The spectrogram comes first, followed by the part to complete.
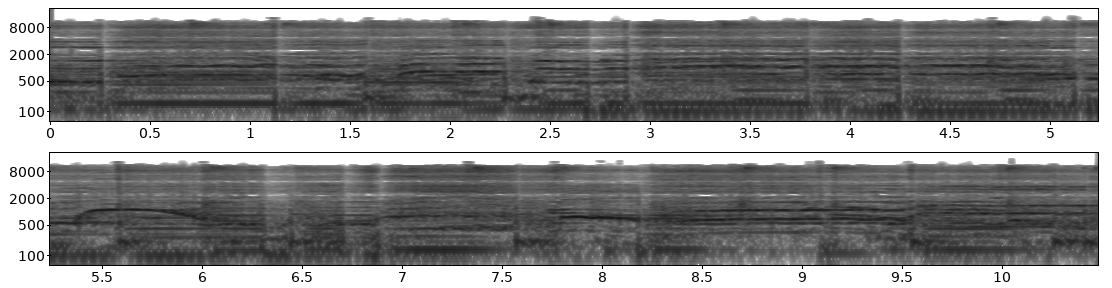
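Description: Live gospel praise-and-worship music: women singing into microphones over a drum kit and electric keyboard. The singing is loud and steady, with one held note sliding up and back down about halfway through.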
